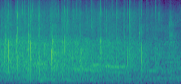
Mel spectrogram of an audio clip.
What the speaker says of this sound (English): So wave your hands, clap for Bigelow.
